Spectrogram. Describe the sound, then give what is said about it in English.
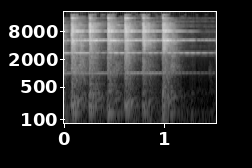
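A small bell rung rapidly in five quick, evenly spaced dings, bright, then a brief ringing tail fading out with no voices. “First of all, that's not how you use the bell, you idiot.”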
